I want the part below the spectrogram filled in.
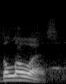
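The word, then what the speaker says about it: Bilous: to belois Braxton belois b i l o u s pronounced below and it's Roa shooting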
